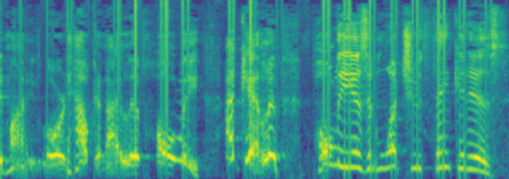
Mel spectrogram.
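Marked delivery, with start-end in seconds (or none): 0.0-2.8 high, pleading mock voice; whiny mock plea. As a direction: whine it like a defeated believer. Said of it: "we say".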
